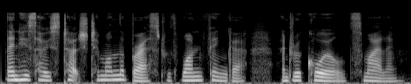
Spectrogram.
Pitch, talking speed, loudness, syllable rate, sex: 180 Hz, 205 wpm, -19 LUFS, 5.5 syllables/s, female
